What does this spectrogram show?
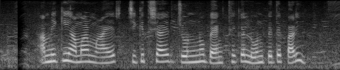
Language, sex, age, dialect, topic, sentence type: Bengali, female, 25-30, Standard Colloquial, banking, question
